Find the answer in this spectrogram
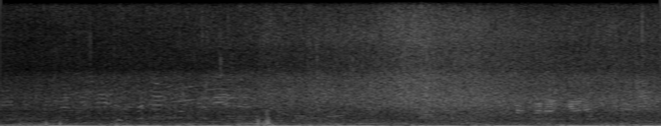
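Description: Wind buffeting a phone microphone on a beach: a steady low rumble over the wash of surf, with faint voices in the background.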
